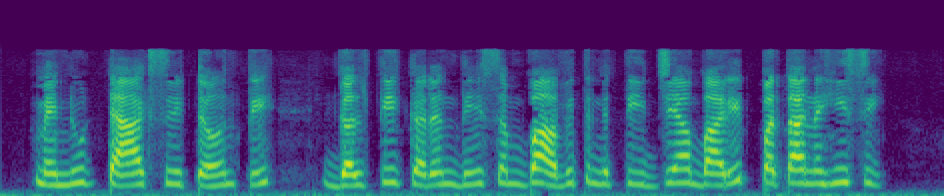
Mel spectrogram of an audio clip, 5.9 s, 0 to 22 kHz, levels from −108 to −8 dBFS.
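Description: Across the whole clip the speech has a rough, grainy texture, with noise filling the gaps between harmonics and nothing above 7.7 kHz. This points to a low bitrate around 24 kbps, likely from low-delay AAC compression such as AAC-ELD.

At 4.90 to 4.92 s a brief hiss of about 21 ms comes just ahead of a sharp attack, which sounds softened. This is pre-echo: noise sized for the loud onset spreads back through the quiet start of its transform block. Unlike a click or dropout, it leads the transient.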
